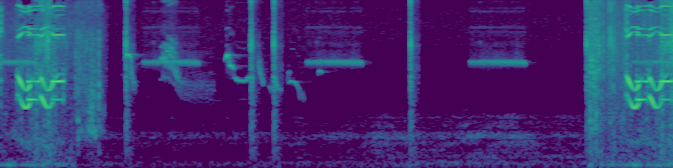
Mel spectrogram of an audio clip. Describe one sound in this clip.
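Short electronic beeps sound now and then.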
